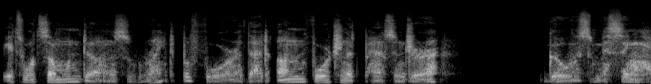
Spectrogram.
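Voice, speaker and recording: A man voicing a cunning alien dignitary in an audiobook, probing with languid, deliberate menace. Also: on the low side, very animated, creaky, sharp tone, husky, no room sound, heavily acted. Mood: veiled threat.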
